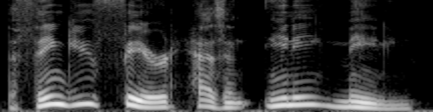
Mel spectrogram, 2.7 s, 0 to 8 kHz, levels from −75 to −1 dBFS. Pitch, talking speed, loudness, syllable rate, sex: 155 Hz, 155 wpm, -16 LUFS, 4.2 syllables/s, male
